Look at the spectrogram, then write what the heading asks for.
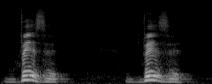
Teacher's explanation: Porque a sílaba tônica tá, a força tá no VI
